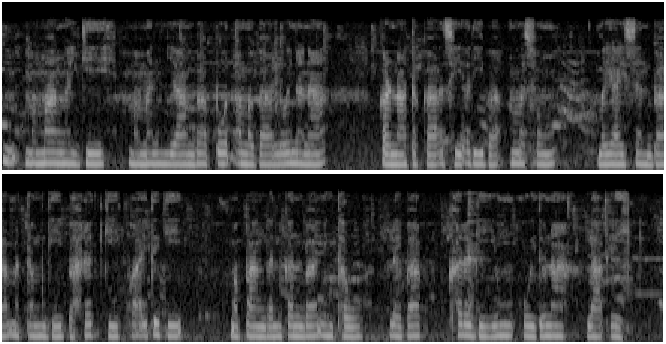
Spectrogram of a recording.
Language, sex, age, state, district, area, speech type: Manipuri, female, 45-60, Manipur, Churachandpur, urban, read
